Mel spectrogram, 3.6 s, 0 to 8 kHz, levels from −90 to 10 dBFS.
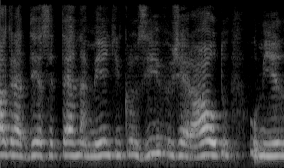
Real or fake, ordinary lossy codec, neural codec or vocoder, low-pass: real; none; none; 7.2 kHz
